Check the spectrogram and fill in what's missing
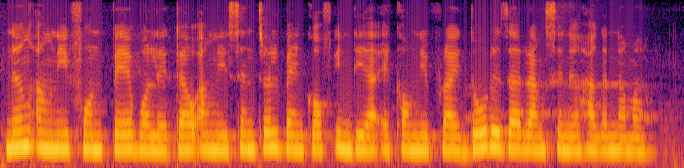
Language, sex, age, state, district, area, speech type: Bodo, female, 30-45, Assam, Udalguri, rural, read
